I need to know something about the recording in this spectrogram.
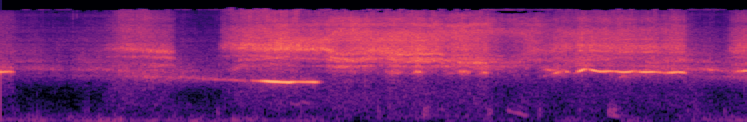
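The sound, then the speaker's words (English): A woman's thin, squeaky whistle blown through crooked teeth, wavering tunelessly on a high pitch with breathy hiss around it, sliding slightly downward then holding steady, moderately loud with no talking. “It sounds like it might be a tongue whistle, you know, through the teeth rather than a lip whistle.”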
